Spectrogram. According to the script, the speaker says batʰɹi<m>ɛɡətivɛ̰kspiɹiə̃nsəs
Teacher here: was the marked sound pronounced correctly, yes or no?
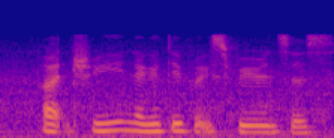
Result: no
